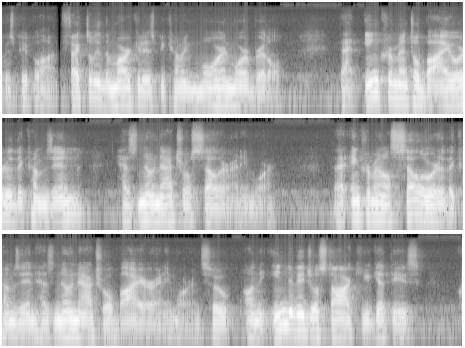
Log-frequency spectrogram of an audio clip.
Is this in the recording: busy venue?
yes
